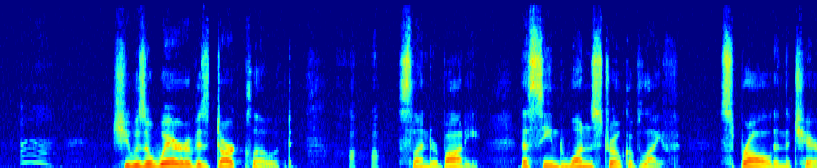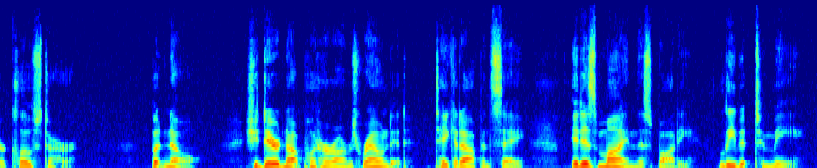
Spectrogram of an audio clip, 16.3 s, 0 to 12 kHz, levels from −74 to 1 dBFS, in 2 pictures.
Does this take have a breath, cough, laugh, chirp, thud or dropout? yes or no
yes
